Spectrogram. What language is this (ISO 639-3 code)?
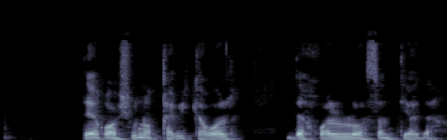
pus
